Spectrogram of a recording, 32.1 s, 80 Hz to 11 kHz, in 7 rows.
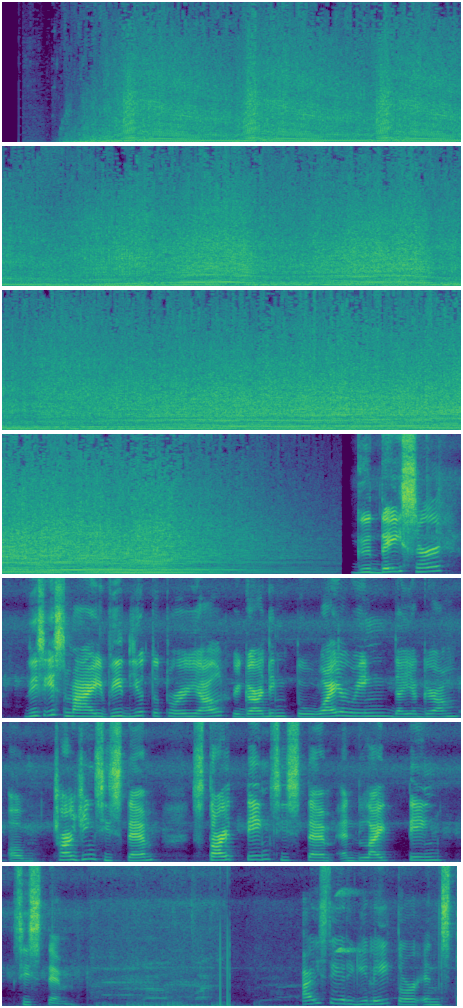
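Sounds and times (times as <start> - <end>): car engine revving: 0.2 - 17.2, 28.4 - 30.2.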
